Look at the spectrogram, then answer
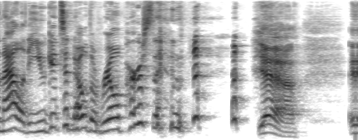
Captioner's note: laughs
